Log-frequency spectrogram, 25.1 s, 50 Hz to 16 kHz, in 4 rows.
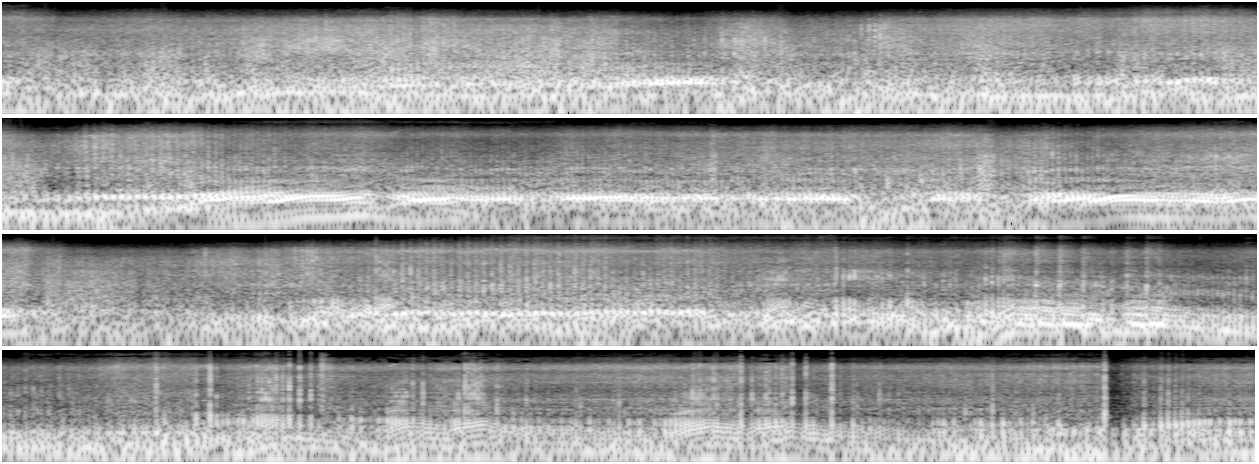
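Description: Husqvarna TE510 dirt bike's single-cylinder four-stroke engine running hard on a trail ride, its pitch rising and falling as the throttle opens and closes. It eases off near the end as the bike comes up to other dirt bikes.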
